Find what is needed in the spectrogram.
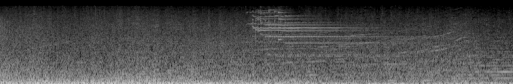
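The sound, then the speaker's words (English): A massive explosion, set off when the Infinity Stone's power consumes the Collector's servant, roars as a loud, sustained wall of rumbling noise with heavy low end, while high ringing tones sweep downward partway through. No one speaks. “Its power consumed her, setting off a massive explosion.”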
